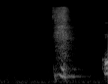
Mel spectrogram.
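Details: A single short snorting sneeze from a Yorkshire terrier with allergies, part of a repeated sneezing fit; the dog was looking at a light.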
